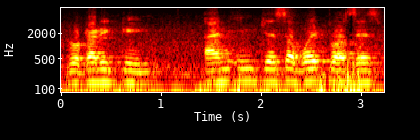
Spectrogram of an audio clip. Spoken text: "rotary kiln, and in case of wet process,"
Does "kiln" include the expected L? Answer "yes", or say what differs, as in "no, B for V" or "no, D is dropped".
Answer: no, L is dropped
